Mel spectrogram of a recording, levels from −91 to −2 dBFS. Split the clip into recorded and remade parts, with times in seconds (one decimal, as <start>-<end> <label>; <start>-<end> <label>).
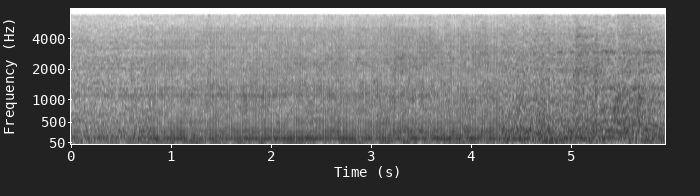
0.0-0.8 recorded; 0.8-4.3 remade; 4.3-5.9 recorded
